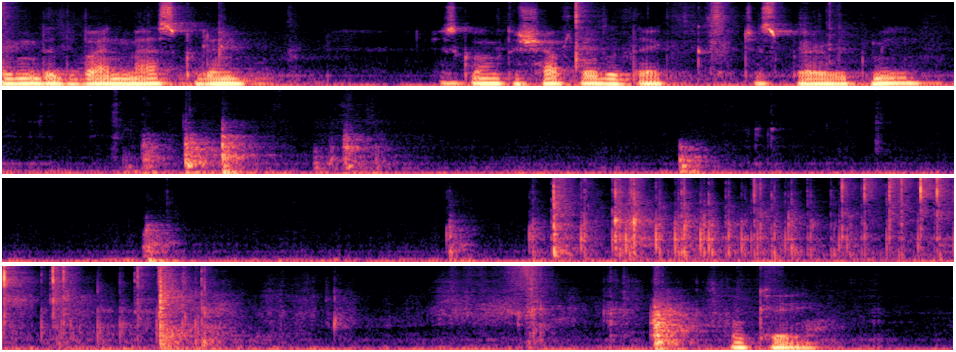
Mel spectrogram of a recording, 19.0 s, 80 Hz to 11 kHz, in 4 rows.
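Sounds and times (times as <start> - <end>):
cards being shuffled: 12.1 - 18.0.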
